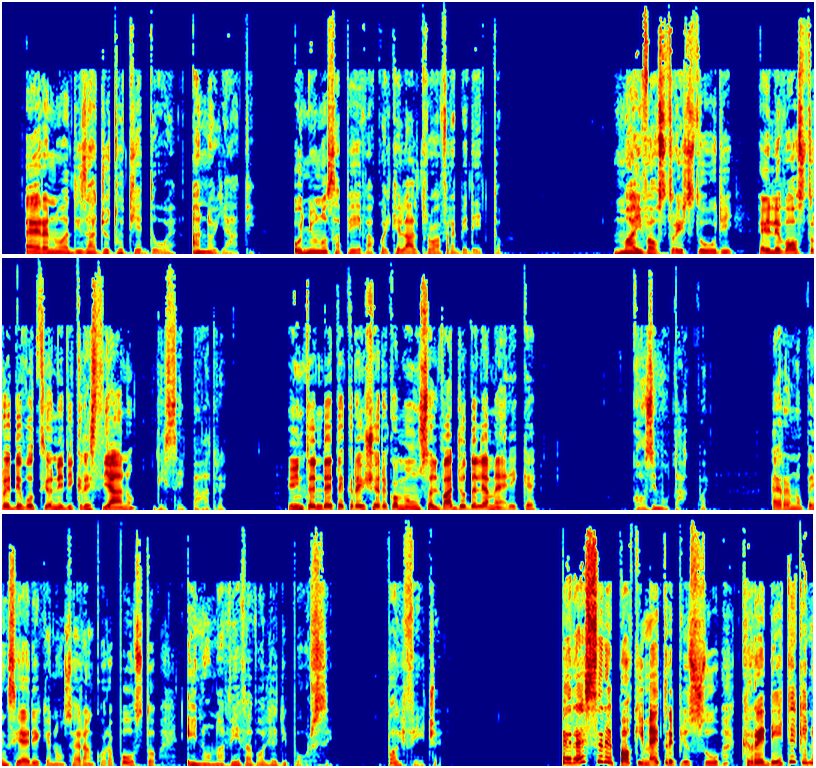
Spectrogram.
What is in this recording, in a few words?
female italian voice over character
